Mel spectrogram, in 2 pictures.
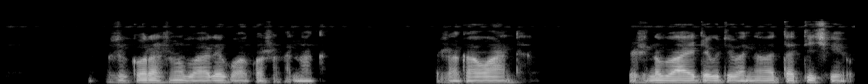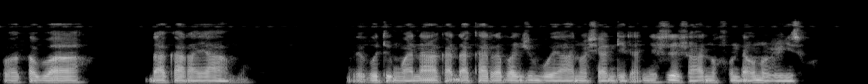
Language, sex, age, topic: Ndau, male, 25-35, education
